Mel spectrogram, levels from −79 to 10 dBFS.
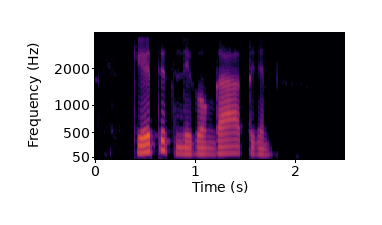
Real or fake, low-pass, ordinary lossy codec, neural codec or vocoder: fake; 3.6 kHz; none; codec, 16 kHz, 8 kbps, FunCodec, trained on Chinese and English, 25 frames a second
